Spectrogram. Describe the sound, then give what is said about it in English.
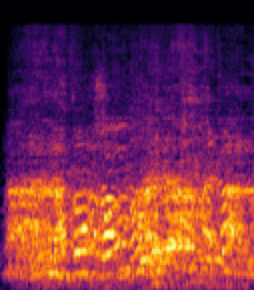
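An anguished crowd in Kabul, Afghanistan, clamors after a suicide bombing at the gate of a building housing a Shiite cultural center and a news agency, many overlapping voices shouting and crying out at once in a steady, loud, chaotic wall of sound. “Those are the sounds of anguish in Kabul.”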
